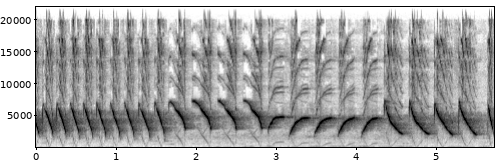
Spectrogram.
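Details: Canary song: fast trills of clear downslurred whistles repeated several times a second, then slower, rising, swooping notes and a final series of high descending whistles, loud and clean.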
